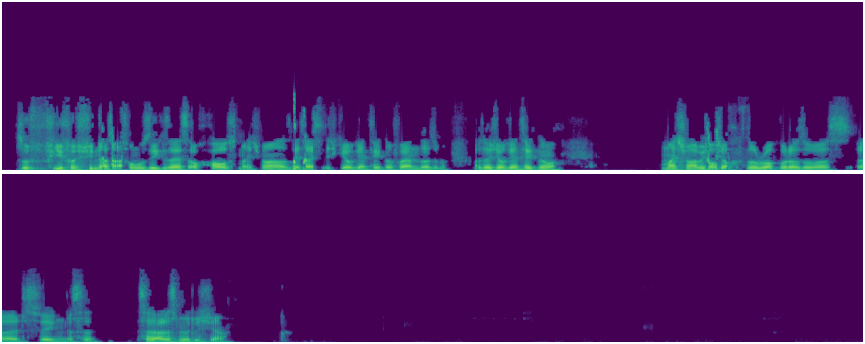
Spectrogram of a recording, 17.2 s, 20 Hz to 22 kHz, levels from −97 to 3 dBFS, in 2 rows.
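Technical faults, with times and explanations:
1.01–1.22 s, 2.93–3.14 s and 7.05–7.29 s: frames out of order. In each stretch, two adjacent blocks of roughly 96 ms play swapped, which points to runs of four frames exchanged in transmission. The speech briefly jumbles into a garbled flutter. On a spectrogram, formant tracks break and resume misaligned. Total duration is unchanged.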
